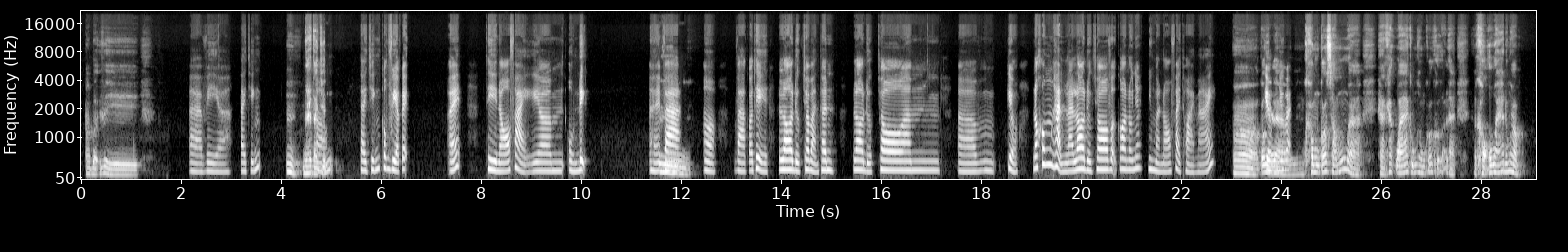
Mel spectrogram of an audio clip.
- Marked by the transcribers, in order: static; tapping; distorted speech; laughing while speaking: "Ấy"; "gọi" said as "gựa"
- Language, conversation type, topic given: Vietnamese, podcast, Bạn chọn bạn đời dựa trên những tiêu chí nào?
